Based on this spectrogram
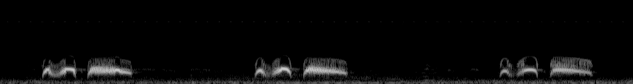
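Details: Spotted dove used as a lure: three identical phrases, each two brief hooked notes and a drawn-out purring coo, spaced about two seconds apart, with faint low background rumble.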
